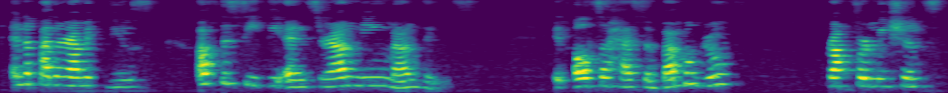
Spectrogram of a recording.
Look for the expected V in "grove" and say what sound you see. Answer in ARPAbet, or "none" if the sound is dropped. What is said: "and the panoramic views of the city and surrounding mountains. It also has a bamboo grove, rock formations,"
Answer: P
